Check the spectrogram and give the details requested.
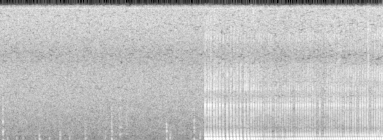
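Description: Quiet ticking, then a sudden steady rumbling, fluttering snore; a dog snoring in its sleep.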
